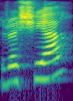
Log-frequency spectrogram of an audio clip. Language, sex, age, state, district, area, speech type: Nepali, female, 30-45, West Bengal, Kalimpong, rural, spontaneous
